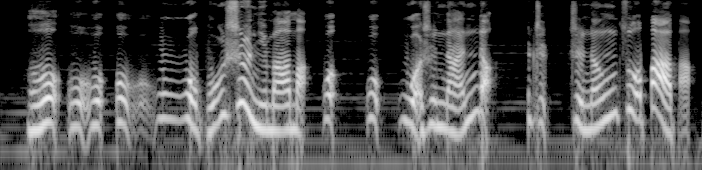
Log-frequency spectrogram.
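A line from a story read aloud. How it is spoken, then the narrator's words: Frightened stammering. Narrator (Chinese): 狐狸也吓呆了，结结巴巴地说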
